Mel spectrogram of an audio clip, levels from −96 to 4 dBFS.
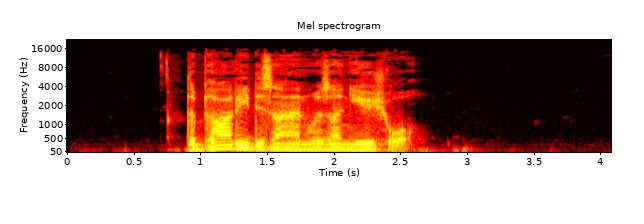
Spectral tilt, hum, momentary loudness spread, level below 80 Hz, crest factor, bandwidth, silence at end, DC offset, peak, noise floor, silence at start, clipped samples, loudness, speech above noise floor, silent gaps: -5 dB/octave; none; 8 LU; -46 dBFS; 16 dB; 14.5 kHz; 1.5 s; under 0.1%; -2 dBFS; -73 dBFS; 0.75 s; under 0.1%; -16 LUFS; 58 dB; none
